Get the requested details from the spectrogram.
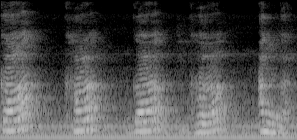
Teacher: कंठ से हो रहा है। कंठ उठ के छू रहा है। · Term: क वर्ग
